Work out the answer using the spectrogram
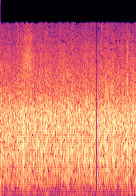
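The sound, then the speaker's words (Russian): Applause fills the Congress chamber as the president enters: a short, steady burst of many hands clapping, dense and even at moderate loudness for about two seconds. “Сам президент тоже готов. Пришел, вошел под аплодисменты в зал.”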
